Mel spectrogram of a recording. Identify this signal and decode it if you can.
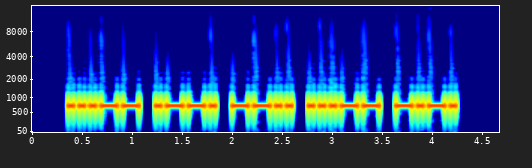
Morse code, heard as a keyed tone, about 22 wpm, 700 Hz. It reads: 3PZ3C
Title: Code Groups - 5 Letter:Numbers - 22wpm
